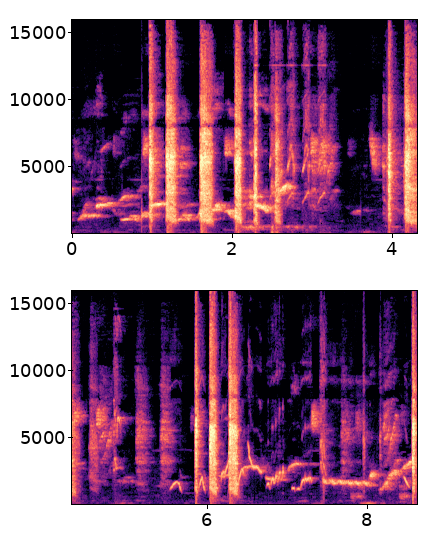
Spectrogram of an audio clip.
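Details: Training recording of White-rumped shama for songbird contests: harsh rasping bursts alternate with clear whistles and slurred, rising and falling notes, delivered in rapid, varied phrases.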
